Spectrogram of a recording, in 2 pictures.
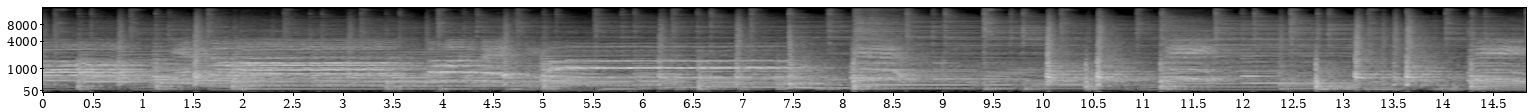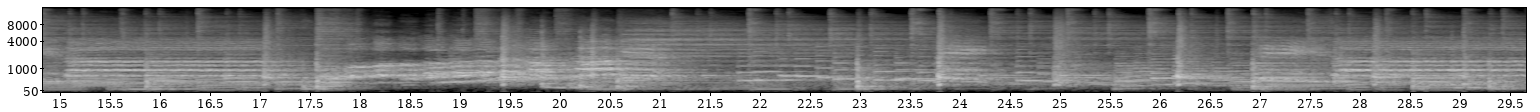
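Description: Gospel choir singing a song, with drums keeping the beat.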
